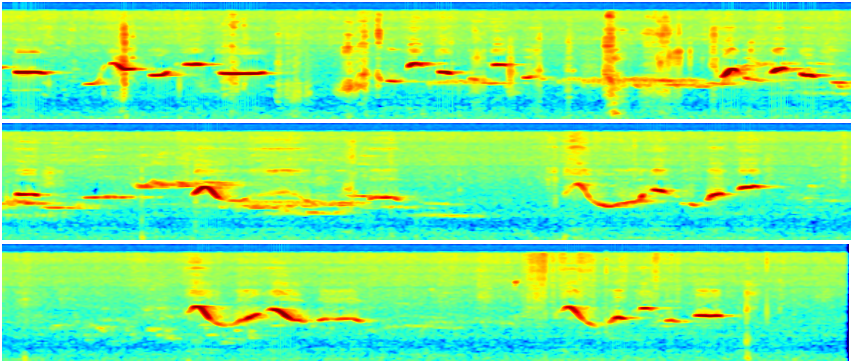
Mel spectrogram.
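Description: Birds singing: clear whistled phrases of swooping, looping notes, coming in short bursts every few seconds.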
